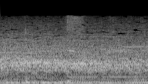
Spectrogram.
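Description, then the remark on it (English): Steady applause from an audience for a contestant at a show, a dense crackle of many hands clapping at an even, fairly loud level, with a faint undertone of crowd voices and cheering. “Round of applause”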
